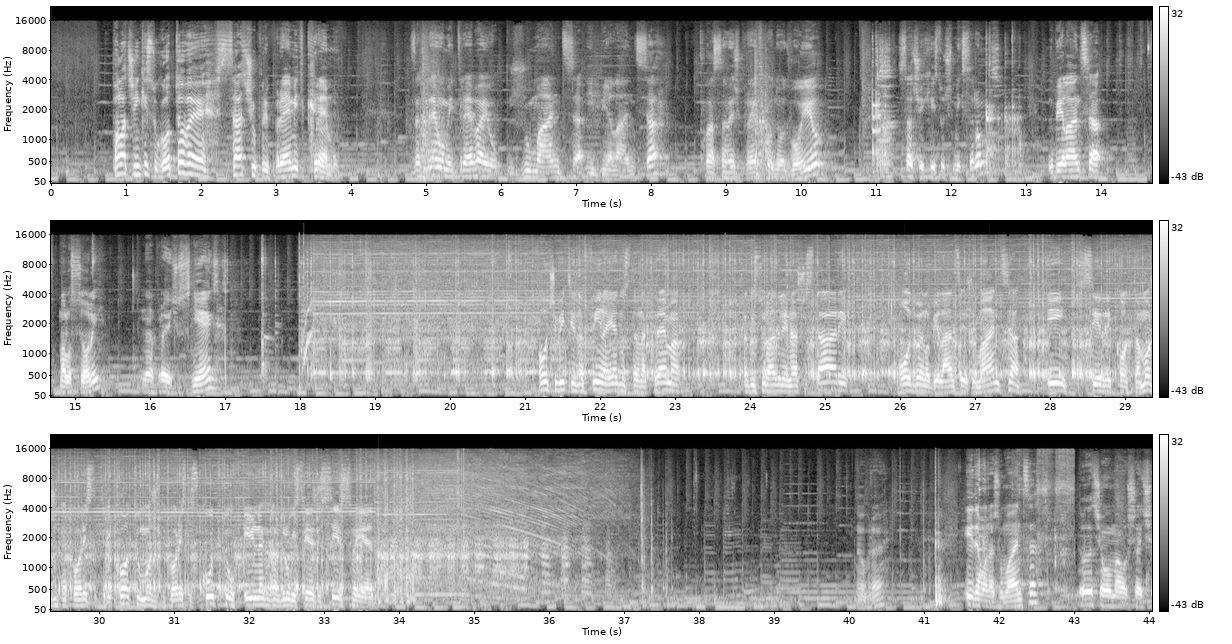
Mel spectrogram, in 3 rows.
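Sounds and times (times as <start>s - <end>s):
background music with bass line: 0.0s - 43.1s
electric hand mixer whisking: 18.0s - 37.4s.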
